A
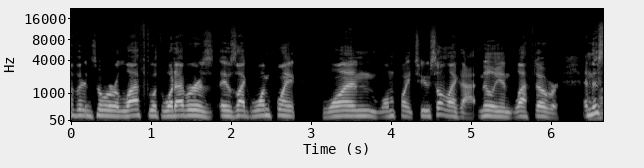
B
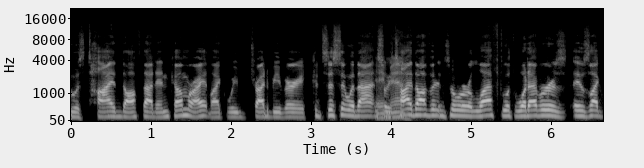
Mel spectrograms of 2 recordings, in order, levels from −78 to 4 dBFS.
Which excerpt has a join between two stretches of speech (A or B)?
B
